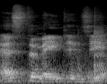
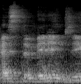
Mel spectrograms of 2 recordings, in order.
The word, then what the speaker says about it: estimate: 근데 문맥 없으니까 이거는 estimate인지 estimate인지 원어민들도 알 수 없어요.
